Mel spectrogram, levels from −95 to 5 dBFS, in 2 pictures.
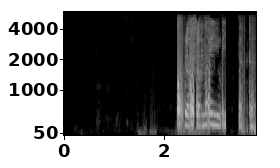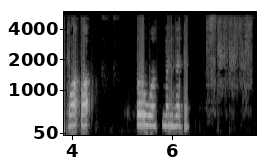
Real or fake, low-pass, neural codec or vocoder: real; 5.4 kHz; none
